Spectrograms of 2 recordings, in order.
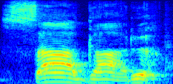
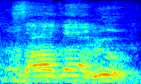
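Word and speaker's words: סָגַר: 클레이오란 말을 쓰는데 이게 히브리어로는 사가르. 발음 잘하세요. 지금 어떤 분이 이거 흉내를 내는 분이 계신데 싸가지 아니에요. 싸가르. 아유, 싸가라가 나 차라리 싸가라. 음식 싸가라. 자, 싸가르라고 사가르라 약하게 발음할게요. 사가르.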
